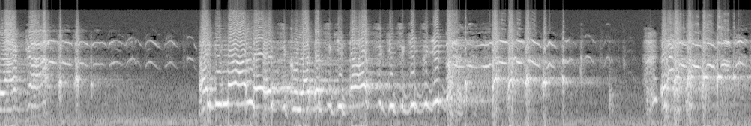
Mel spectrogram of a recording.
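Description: High-pitched laughter in long, wavering peals, breaking off briefly about three seconds in and again shortly before the end.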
